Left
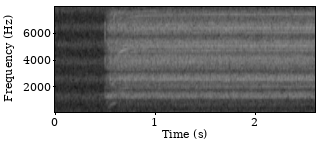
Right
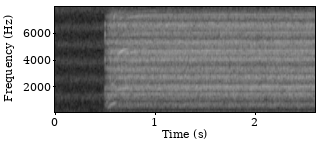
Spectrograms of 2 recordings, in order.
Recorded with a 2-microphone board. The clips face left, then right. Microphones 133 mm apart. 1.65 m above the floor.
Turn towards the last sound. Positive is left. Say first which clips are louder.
# right 10 dB
turn(degrees=-85)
